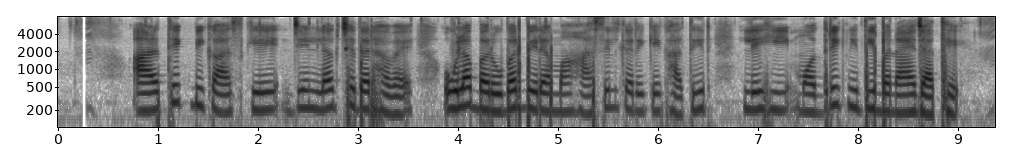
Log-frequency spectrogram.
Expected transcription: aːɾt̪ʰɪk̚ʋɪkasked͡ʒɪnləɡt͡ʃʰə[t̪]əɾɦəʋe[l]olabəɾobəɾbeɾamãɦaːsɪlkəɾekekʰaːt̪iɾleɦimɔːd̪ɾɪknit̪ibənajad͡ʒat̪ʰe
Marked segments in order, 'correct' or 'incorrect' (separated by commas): incorrect, incorrect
